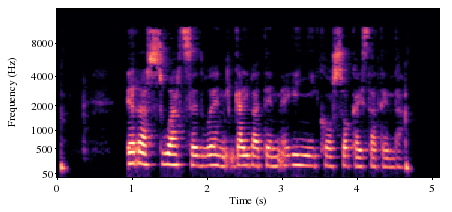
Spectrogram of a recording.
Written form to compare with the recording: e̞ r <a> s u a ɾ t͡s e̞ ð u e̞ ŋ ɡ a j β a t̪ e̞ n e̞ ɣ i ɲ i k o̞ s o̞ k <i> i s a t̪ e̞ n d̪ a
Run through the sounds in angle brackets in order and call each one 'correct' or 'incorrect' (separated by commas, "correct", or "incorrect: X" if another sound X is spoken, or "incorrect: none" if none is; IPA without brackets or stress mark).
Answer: correct, incorrect: a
